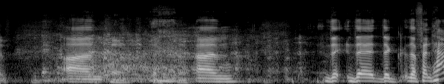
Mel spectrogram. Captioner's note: laughter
